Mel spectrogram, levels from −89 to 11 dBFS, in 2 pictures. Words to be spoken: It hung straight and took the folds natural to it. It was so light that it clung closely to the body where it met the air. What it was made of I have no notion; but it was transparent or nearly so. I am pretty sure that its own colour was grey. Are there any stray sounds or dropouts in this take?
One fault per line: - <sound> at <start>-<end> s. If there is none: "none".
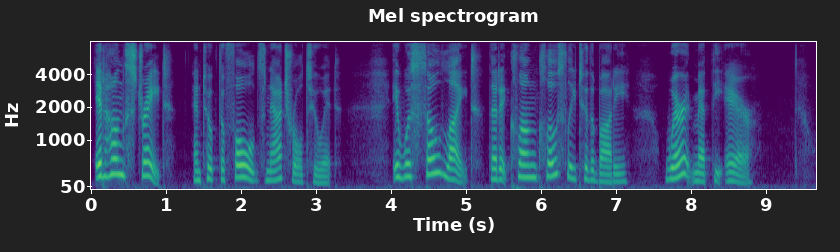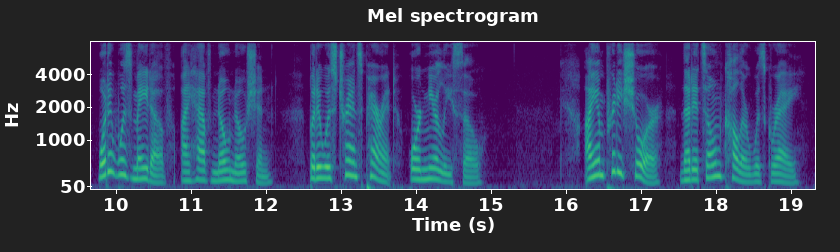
none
